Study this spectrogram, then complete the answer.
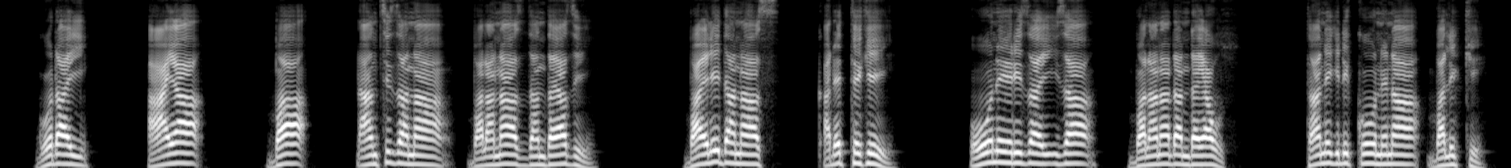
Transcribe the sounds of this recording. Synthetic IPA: ɡɔd̪ɐj | aːja | bɐ | ɗɐnt͡sːɪzɐnaː | bɐlɐnaːs̬d̪ɐnd̪ɐjɐzḛː | bɐjlɛd̪ɐnaːs | kʼɐɗɛt̪ːɛkeː | ʔo̞ːnɛːɾɪzɐjɪzɐ | bɐlɐnɐd̪ɐnd̪ɐjɐwʊs | t̪ɐnɪɡɪd̪ɪkːɔnɛnɐbɐlɪkːḛ

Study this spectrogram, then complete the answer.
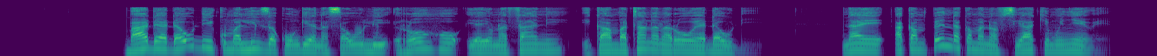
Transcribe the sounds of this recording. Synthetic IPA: ɓaːɗajaɗauɗikumalizakuɔŋɡɛanasauliɾɔɦɔjajɔnaθani | ikaːmbatananaɾɔhɔjaɗauɗi | najɛakam̩pɛndakamanafsijakɛmwɛɲɛwɛ̰

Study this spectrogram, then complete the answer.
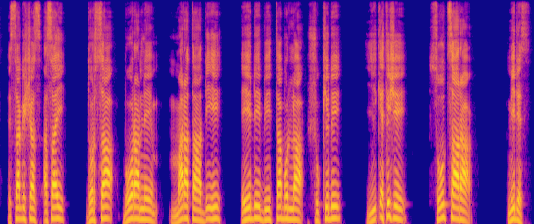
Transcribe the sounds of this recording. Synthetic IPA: hɛsːɐɡɪʃːɐsɐsɐj | d̪ɔɾsːɐ | bo̞ːɾɐnːɛ | mɐɾɐt̪aːd̪ɪʔɪ | eːd̪ɪbiːt̪ːɐbɔlːɐʃʊkːɪd̪ɪ | jiːkʼɛt̪ɪʃ̬ɛ | suːt͡sːaːɾɐ | mɪd̪ɛs

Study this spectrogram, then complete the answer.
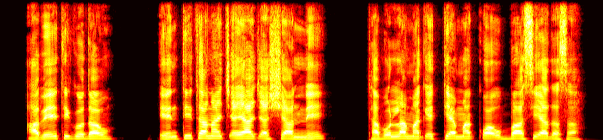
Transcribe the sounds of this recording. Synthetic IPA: ʔɐbe̞ːt̪ɪɡɔd̪ɐw | ʔɛnt̪ːɪt̪ɐnɐt͡ʃʼɐjaːt͡ʃʼɐʃːaːnːɛ | t̪ɐbɔlːɐmɐkʼɛt̪ːɪjamɐkʼːʊwaːʊbːaːsɪjad̪ɐsɐ̰

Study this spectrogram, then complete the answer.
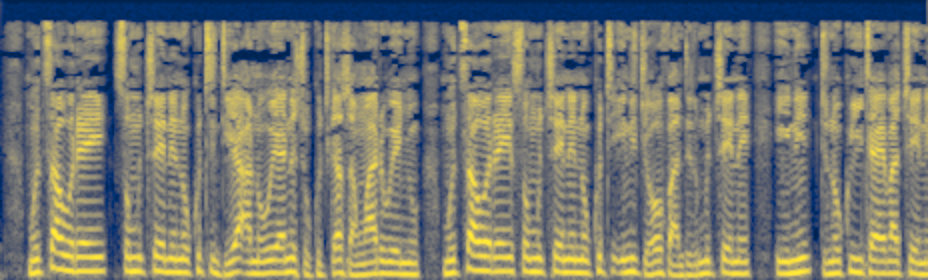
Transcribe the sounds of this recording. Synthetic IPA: mut͡sauɾe̞iso̞mut͡ʂe̞ne̞no̞kutindije̞ano̞ujane̞ʐo̞kud͡ʒɡaʐamwaɾiwe̞ːɲumut͡sauɾe̞iso̞mut͡ʂe̞ne̞no̞kutiːnid͡ʒe̞ɦo̞vʱandirimut͡ʂe̞ːne̞ | inindino̞kuitaiʋat͡ʂe̞ːne

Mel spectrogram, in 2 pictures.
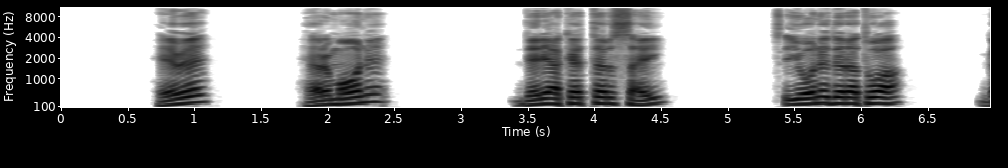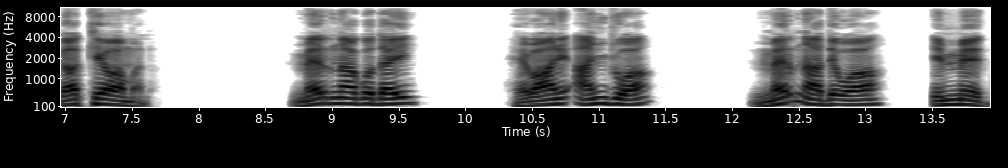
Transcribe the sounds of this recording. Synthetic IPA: hɛwɛ | hɛɾmo̞ːnɛ | d̪ɛɾɪjaːkɛt̪ːɛɾsɐj | t͡sʼɪjo̞ːnɛd̪ɛɾɐt̪ʊwaː | ɡɐkːɪjawaːmɐ̰lɐ | mɛɾnaːɡɔd̪ɐj | hɛwaːnɪʔɐnd͡ʒʊwaː | mɛɾnaːd̪ɛʔʊwaː | ɪmːe̞ːd̪

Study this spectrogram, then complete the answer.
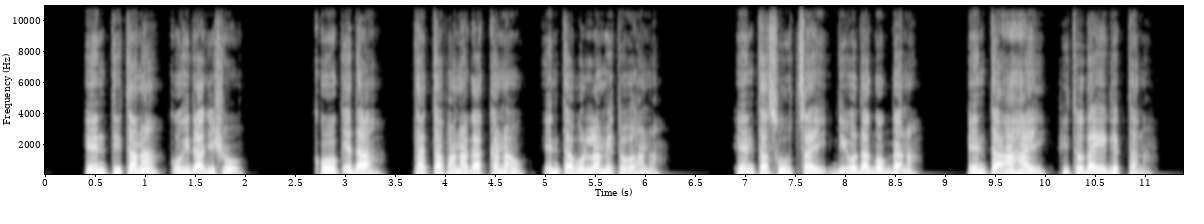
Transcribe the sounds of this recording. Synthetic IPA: ʔɛnt̪ːɪt̪ɐnɐkʼɔhɪd̪ɐɡɪʃɔ | kʼoːkʼɛd̪ɐ | t̪ɐt̪ːɐpɐnɐɡɐkːɐnɐwʔɛnt̪ːɐbɔlːɐmɛt̪ɔːɦɐnɐ̰ | ʔɛnt̪ːɐsuːt͡sːɐjd̪ɪʔɔd̪ɐɡɔɡːɐnɐ̰ | ʔɛnt̪ːɐʔɐɦɐjpɪt̪ɔd̪ɐjɛɡɛt̪ːɐnɐ̰

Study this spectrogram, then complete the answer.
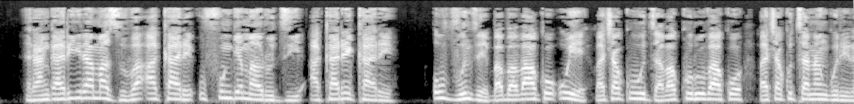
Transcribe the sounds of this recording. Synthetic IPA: raŋɡaɾiɾamazuʋaʔakaɾe̞ʔufuŋɡe̞maɾud͡ziʔakaɾe̞kaːɾe̞ | ub͡vunze̞ɓaɓaʋako̞ʔuje̞ʋat͡ʃakuːd͡zaʋakuɾuʋako̞ʋat͡ʃakut͡sanaŋɡuɾiːra

